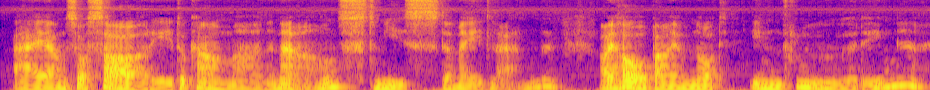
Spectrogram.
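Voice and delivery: slow, unctuous voice of a greasy little man; an oily, fawning visitor apologizing with mock politeness; oily fat dealer. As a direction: ooze each word out ingratiatingly. Marco's oily voice held.

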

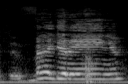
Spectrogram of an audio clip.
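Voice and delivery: slowly, drawn out. Shown as a demonstration. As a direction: draw out devagarinho, lilting up high. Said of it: "Slow, slow".

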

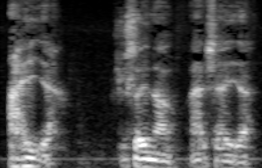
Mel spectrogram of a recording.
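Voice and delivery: low, hushed deadpan; quiet grudge. Real, not acted. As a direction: say it softly and low to whoever requested this. Addressing whoever requested the video.

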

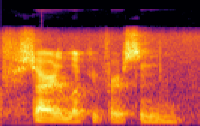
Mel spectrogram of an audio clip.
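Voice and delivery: ordinary delivery

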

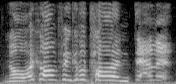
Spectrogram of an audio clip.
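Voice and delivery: loud, high frustrated cry; exasperated shout, half laughing. Real, not acted. Frustrated, can't think of pun.

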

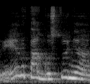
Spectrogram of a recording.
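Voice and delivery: high exasperated question; incredulous question. Retold or imitated. Chief asking what the mother still wants, high incredulous. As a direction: pitch the question way up in disbelief. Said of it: "Sabi ganun".

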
